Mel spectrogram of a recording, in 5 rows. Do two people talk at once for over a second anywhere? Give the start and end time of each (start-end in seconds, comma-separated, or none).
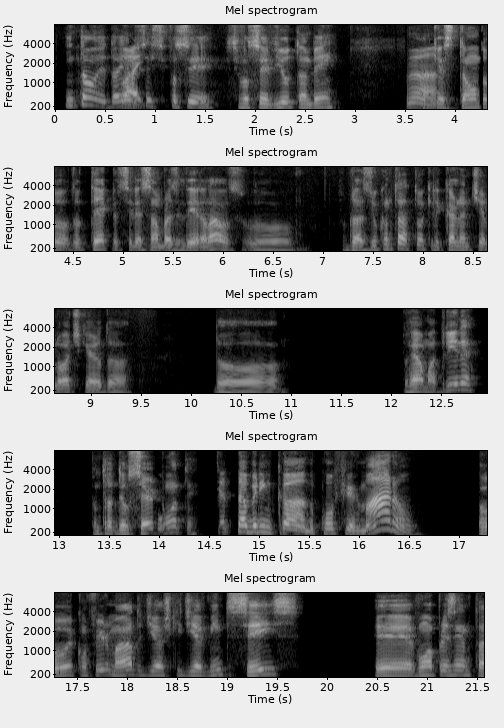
none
